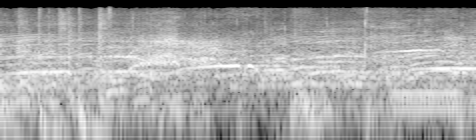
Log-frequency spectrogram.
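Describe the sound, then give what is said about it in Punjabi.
Loud, continuous crowd cheering and whooping from an audience at a live Punjabi singing event, with shouting voices throughout and no distinct claps standing out. “ਤਾੜੀ ਤਾਂ ਮਾਰ ਦੋ ਮੇਰੇ ਵੀ ਪਿੱਛੇ ਵਾਲੇ ਤੁਸੀਂ ਮਾਰ ਦੋ ਵੀ ਆਈ ਪੀ”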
